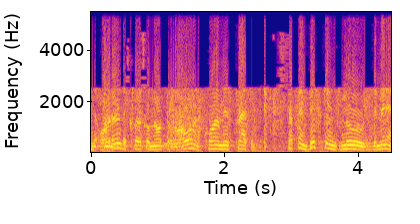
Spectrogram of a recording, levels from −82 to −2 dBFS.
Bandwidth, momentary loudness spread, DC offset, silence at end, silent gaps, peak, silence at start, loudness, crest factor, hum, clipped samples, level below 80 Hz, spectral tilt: 5.4 kHz; 6 LU; 3%; 0 s; none; 0 dBFS; 0 s; -6 LUFS; 6 dB; none; 10%; -30 dBFS; -8.5 dB/octave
